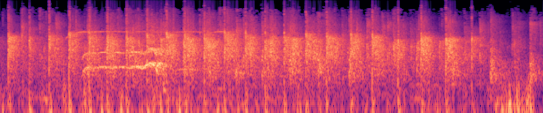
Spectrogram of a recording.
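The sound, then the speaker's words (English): A standing audience applauds the dads steadily, dense overlapping claps filling the whole stretch at a sustained, loud level, with a few brief whistles or cheers rising above the clapping early on. “And then we can all stand and then just applaud.”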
